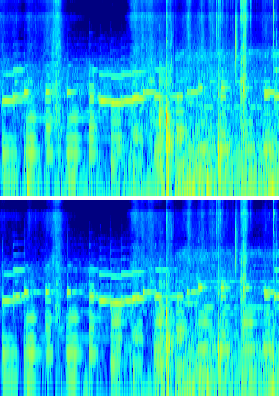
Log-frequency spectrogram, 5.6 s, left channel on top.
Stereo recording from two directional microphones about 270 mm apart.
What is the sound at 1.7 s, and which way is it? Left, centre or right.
Music, centre.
